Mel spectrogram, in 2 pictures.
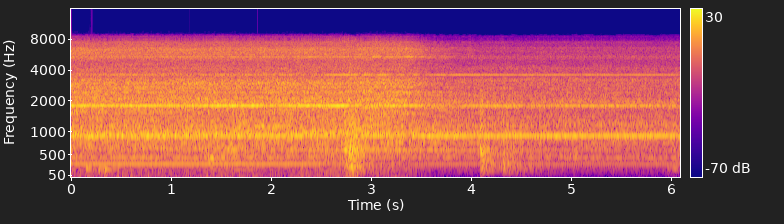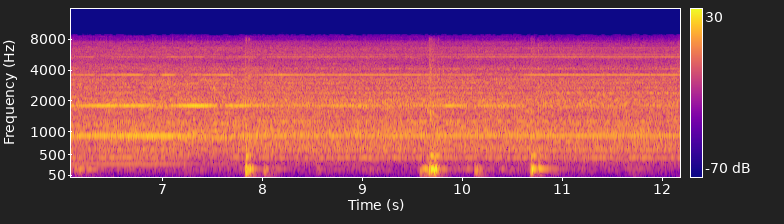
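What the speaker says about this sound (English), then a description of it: "that C5 spindle warm-up routine" A ShopBot CNC spindle runs its C5 warm-up routine, a loud steady high-pitched whine that holds on its own, easing down partway through, with a few faint clicks and knocks behind it.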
